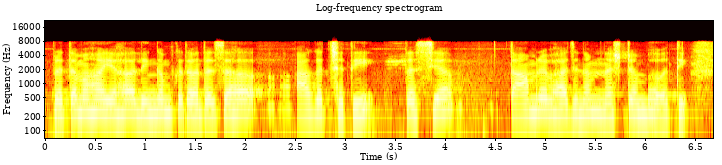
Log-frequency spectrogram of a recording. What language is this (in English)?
Sanskrit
